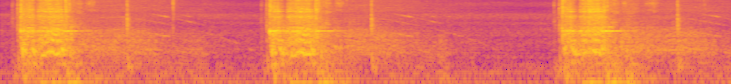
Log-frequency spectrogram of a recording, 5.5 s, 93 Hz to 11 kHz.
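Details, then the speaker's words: Bass boat engine after a failed pressure test, run without cooling water: three short cranking bursts with ragged catches that never run on; piston #4 was found completely destroyed, leaving that cylinder without compression. "that didn't sound good something just went junk and i bet it was that cylinder right there"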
